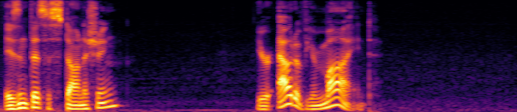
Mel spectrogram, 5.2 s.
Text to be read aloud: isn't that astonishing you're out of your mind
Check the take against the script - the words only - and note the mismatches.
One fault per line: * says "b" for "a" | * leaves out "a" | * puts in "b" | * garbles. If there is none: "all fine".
* says "this" for "that"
